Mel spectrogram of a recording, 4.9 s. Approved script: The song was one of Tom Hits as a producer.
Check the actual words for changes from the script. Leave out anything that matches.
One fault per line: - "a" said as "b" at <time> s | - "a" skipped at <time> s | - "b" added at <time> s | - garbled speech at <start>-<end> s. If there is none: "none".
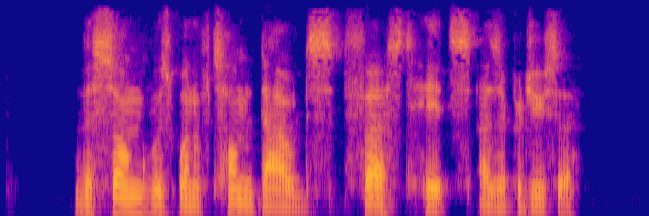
- "Dowd's first" added at 1.9 s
